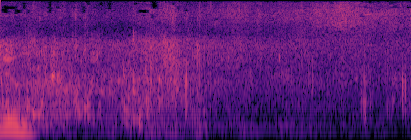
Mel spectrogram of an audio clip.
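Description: Faint flow of a small, shallow river after the end of a spoken word, with a couple of light clicks near the end.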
